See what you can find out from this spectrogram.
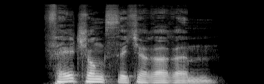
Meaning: strong dative masculine/neuter singular comparative degree of fälschungssicher
- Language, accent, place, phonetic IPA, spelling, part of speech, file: German, Germany, Berlin, [ˈfɛlʃʊŋsˌzɪçəʁəʁəm], fälschungssichererem, adjective, De-fälschungssichererem.ogg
